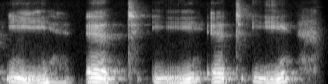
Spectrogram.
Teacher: word e it E it e the problem there is that we don't actually say an aspirated with a puff of air T sound there we say it more like a D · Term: flap T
